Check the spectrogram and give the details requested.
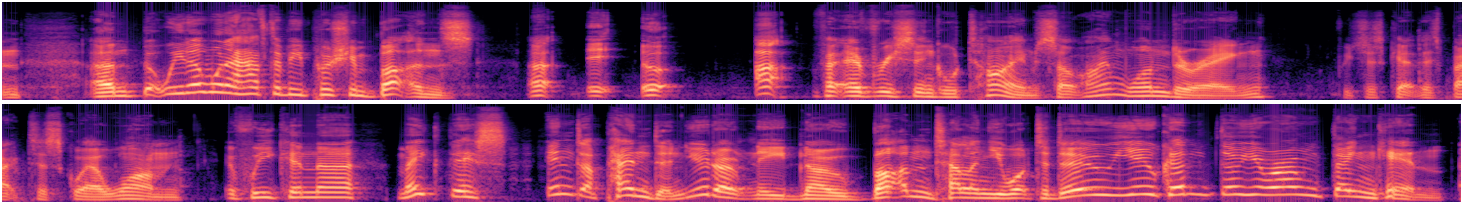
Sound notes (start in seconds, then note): none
